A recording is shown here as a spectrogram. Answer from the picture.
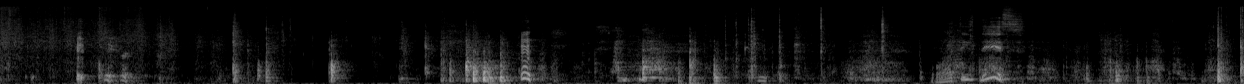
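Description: A single cough, then handling noise from a small plastic fan heater and its packaging being turned over on a table: scattered light clicks, knocks and rustles, with some low muttering in between.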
